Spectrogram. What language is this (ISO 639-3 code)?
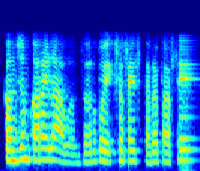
mar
